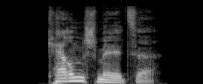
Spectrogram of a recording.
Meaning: nuclear meltdown
- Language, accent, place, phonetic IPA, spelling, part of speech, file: German, Germany, Berlin, [ˈkɛʁnˌʃmɛlt͡sə], Kernschmelze, noun, De-Kernschmelze.ogg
